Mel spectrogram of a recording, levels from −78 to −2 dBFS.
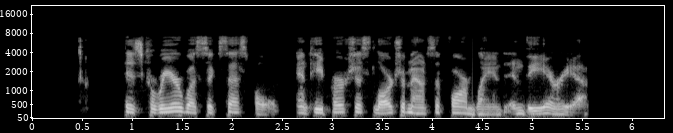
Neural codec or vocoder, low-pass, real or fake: none; 7.2 kHz; real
